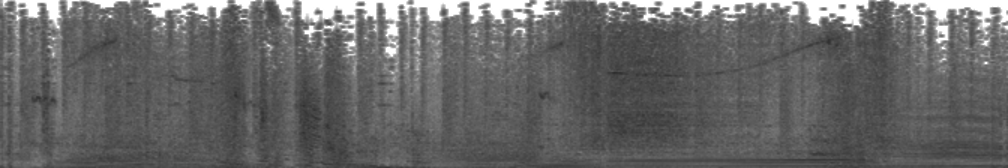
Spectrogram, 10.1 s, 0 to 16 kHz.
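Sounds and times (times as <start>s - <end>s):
race car engines revving: 0.0s - 10.0s.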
